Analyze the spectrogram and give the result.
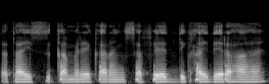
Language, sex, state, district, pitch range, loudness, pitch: Hindi, male, Jharkhand, Ranchi, 115-120 Hz, -16 LUFS, 115 Hz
